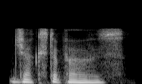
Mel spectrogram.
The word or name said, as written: juxtapose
